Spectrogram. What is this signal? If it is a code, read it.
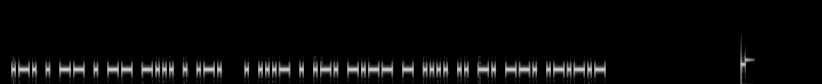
Morse code, heard as a keyed tone, about 34 wpm, 700 Hz. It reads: REMEMBER EVERYTHING.
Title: Sentences from Top 1000 Words - Review Part 1 - 35wpm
